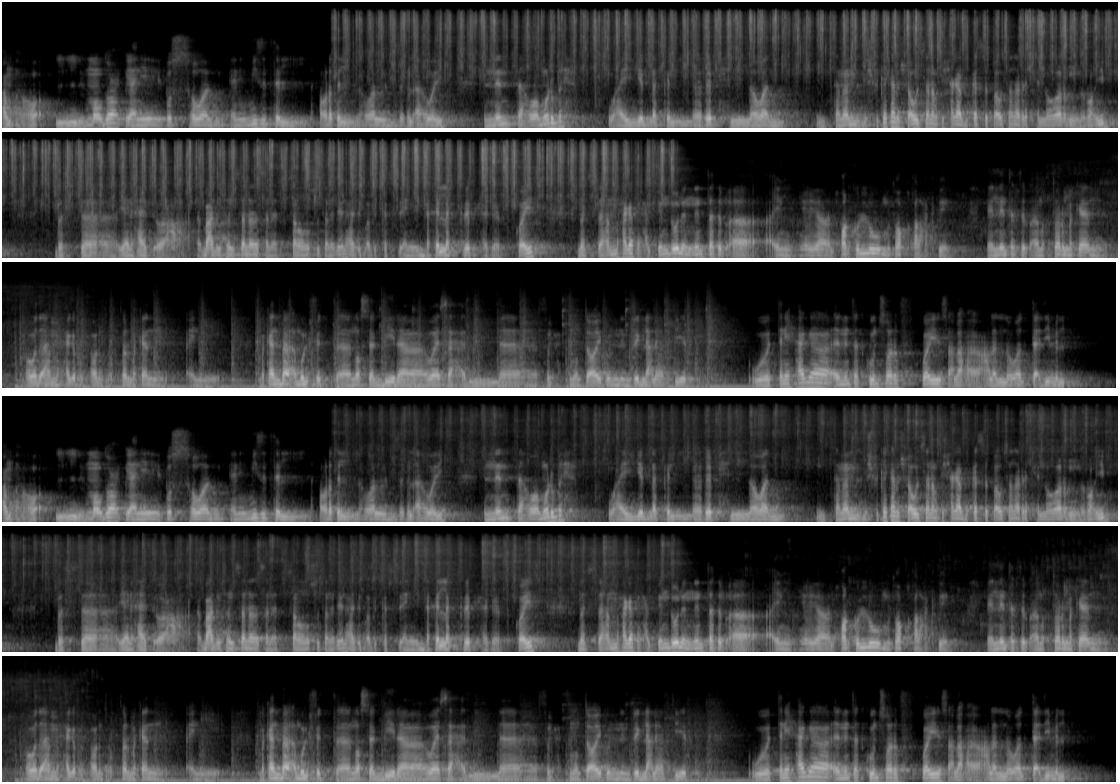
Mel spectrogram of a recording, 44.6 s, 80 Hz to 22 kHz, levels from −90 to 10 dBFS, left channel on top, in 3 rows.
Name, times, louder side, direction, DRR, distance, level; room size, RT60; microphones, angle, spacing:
voice 1, 0.0-5.9 6.4-7.6 8.1-10.4 10.9-14.8 15.6-22.0 22.6-27.5 28.0-29.6 30.1-31.9 32.2-32.7 33.3-38.9 39.8-41.7 42.0-43.9, equal, 5° right, 13 dB, 0.7 m, -30 dB
sound 1, 4.4-23.9, left 13 dB, 45° left, 1.0 m, -41 dB
Gurgling / Liquid, 18.6-31.2, right 1 dB, 50° right, 7.7 m, -57 dB
sound 2, 29.9-40.1, left 1 dB, 80° left, 2.0 m, -45 dB
28.5 x 22.0 x 5.9 m, 1.3 s
head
